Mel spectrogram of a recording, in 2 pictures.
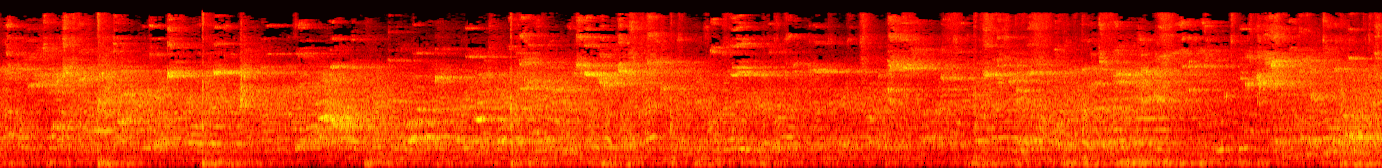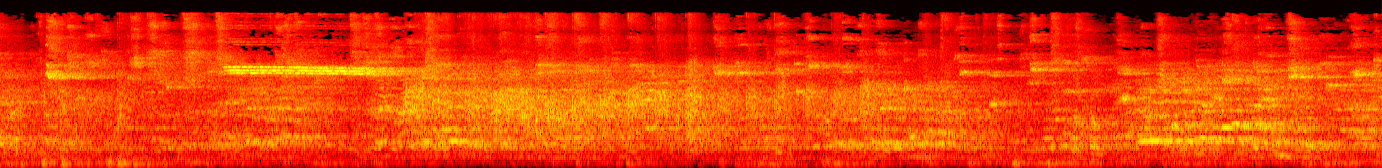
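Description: A crowd of young players and spectators talks and shouts in a large echoing gym.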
